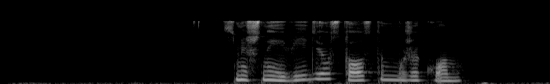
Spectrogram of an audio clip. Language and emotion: Russian, neutral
